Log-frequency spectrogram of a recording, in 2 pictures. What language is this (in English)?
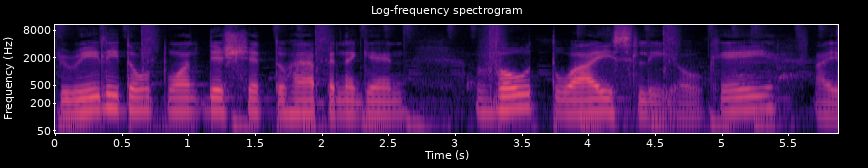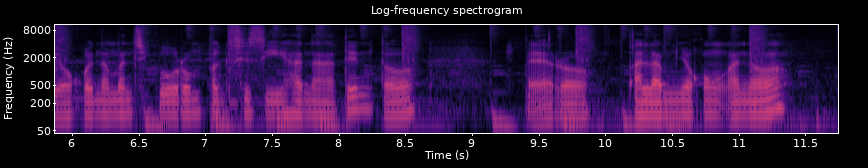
Filipino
